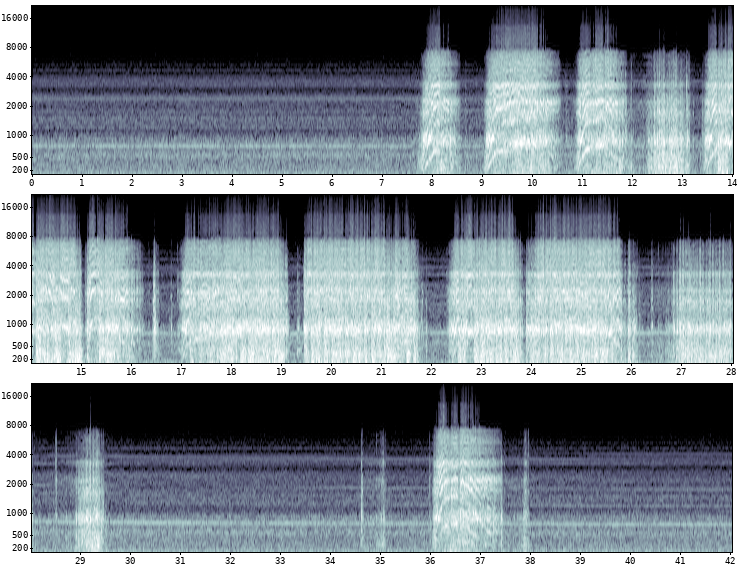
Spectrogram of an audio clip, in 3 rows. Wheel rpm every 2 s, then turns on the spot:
0, 0, 0, 10, 60, 80, 40, 170, 70, 140, 160, 140, 170, 30, 20, 0, 0, 0, 40, 0, 0.
26-30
